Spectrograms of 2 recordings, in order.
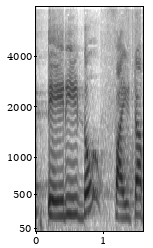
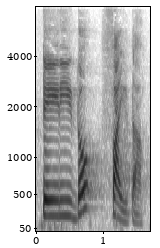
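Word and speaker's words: Pteridophyta: fight आ stir में बच्चों piece silent है इसे टेरिडोफाइटा पढेंगे पड़ी आप लोग एक मतलब अब तेरी डॉग फाइट आप और एक बार बोलिए टेरिडोफाइटा और इस ग्रुप प्लांट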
